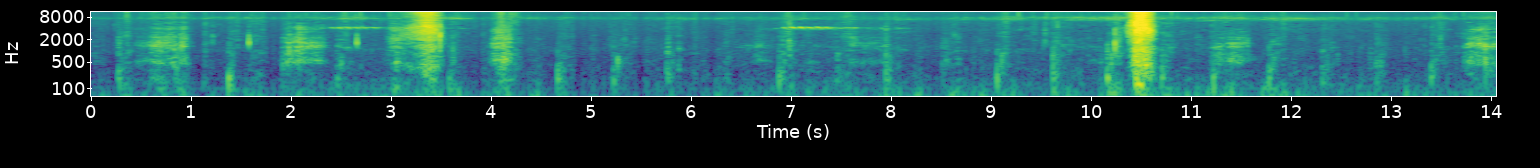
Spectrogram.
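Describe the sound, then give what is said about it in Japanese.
Someone with a runny nose sniffles while out walking, with a couple of sharp, hissy intakes, the louder one near the end, over quiet crunching footsteps and faint background rustle. “鼻をすすっております。”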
